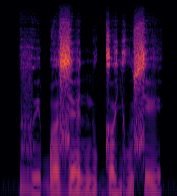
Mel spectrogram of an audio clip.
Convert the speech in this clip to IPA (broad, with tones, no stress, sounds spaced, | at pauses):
v e˨ ɓ ʌ˨ z ɛ˦ n u˧ ɡ ʌ˨˦ j u˧ s e˨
